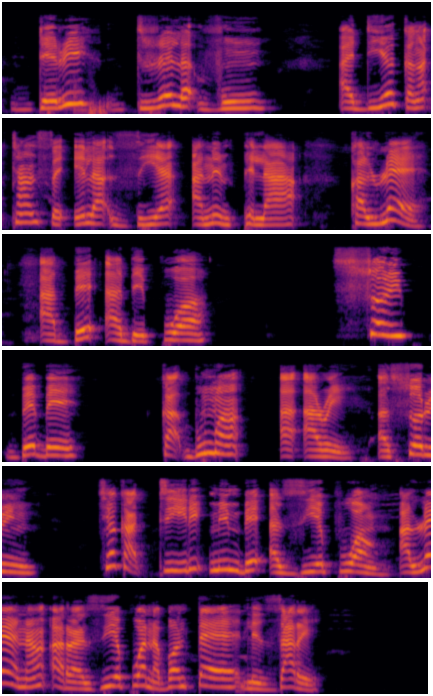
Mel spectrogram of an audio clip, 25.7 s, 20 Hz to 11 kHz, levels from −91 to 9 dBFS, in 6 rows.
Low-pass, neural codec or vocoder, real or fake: 7.2 kHz; none; real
